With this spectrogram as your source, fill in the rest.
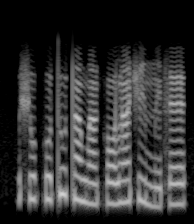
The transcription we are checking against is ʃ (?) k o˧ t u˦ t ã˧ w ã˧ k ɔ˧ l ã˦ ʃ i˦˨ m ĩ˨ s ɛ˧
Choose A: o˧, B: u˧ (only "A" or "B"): A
